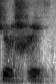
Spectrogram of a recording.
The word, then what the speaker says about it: Jufri: I'm not sure if I'm pronouncing your name correctly. Bro Jufri. Her name is Jufri. Jufri. Yes. Yes, miss. Okay, Jeffrey.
